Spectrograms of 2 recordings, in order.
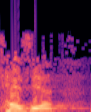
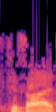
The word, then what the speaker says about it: Keziah: Some people pronounce it Keziah, but I'm just going to go with Keziah this morning.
